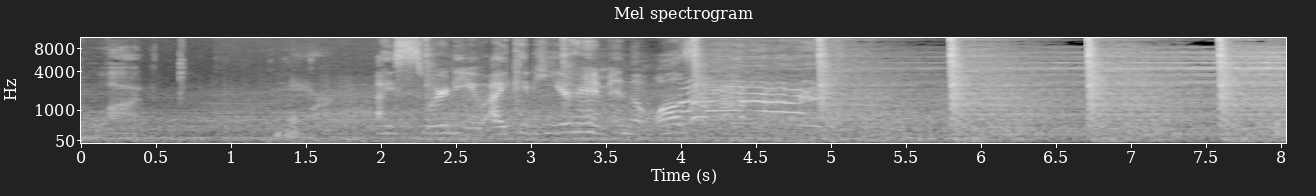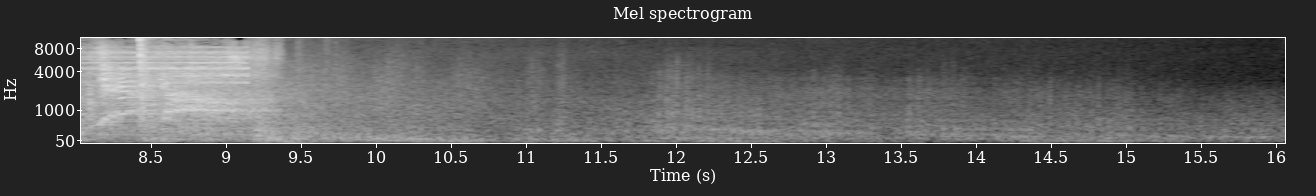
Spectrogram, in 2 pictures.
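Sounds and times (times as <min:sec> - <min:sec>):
low rumbling boom: 0:00.0 - 0:16.0
sharp percussive hits: 0:02.1 - 0:09.6.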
